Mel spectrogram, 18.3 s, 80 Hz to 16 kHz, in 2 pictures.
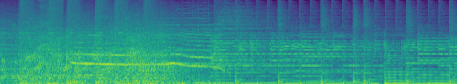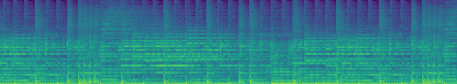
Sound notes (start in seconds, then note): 0.1 biker screams; 4.7 energetic guitar music; 13.0 energetic music continues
